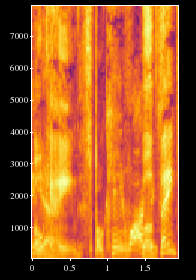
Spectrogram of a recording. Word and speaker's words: Spokane: Spokane? Spokane.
